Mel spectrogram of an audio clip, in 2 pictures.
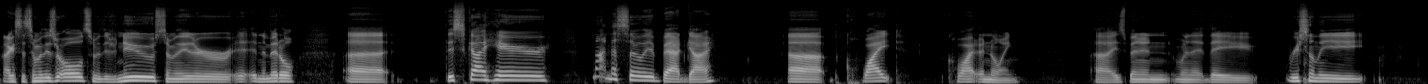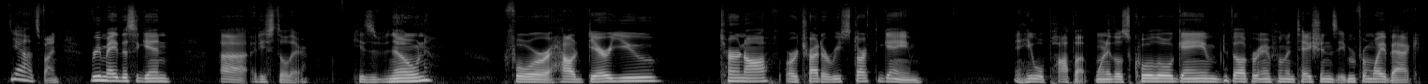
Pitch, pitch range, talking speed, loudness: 130 Hz, 115-150 Hz, 175 wpm, -26 LUFS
